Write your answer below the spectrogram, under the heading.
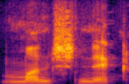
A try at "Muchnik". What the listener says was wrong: Muchnik. Everyone wants to insert an N in there. It's Muchnik.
